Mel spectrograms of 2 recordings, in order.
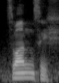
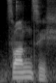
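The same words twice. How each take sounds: No difference in how they are said.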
